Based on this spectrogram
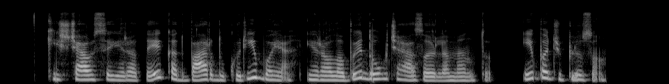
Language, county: Lithuanian, Kaunas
